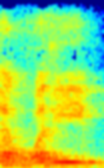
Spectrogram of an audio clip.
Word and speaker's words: الرجيم: الشيطان الرجيم، أر أر، وليس أر، تكرر مرة واحدة فقط، أر الرجيم، مش أر، عودوها، عودوا نطقوها، أر الرجيم، الرجيم، مش جي، الرجي، جي، الرجيم، الرجيم، حرف الجيم حرف معطش.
